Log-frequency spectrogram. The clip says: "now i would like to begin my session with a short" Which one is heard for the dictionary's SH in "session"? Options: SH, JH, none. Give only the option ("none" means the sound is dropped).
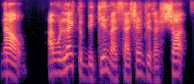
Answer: SH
